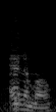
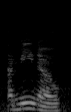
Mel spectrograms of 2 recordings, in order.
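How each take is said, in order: First: The n sound comes before the m sound. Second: The m sound comes before the n sound. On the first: "but they pronounce it uh, animo" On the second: "I would have said amino, like amino acids"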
